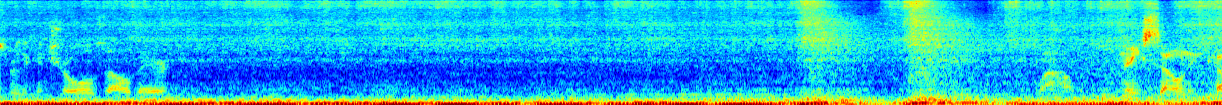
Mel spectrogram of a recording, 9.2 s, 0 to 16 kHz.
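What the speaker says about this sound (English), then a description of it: "Nice sounding car." A 1966 Chevrolet Chevelle Malibu Sport Coupe with a mild cam idles in a deep, steady, loping rumble close by, while someone talks over it.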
